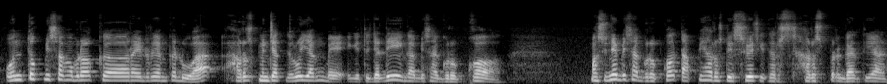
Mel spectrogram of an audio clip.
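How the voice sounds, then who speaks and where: A man giving a vlog product review, explaining points and often rephrasing them. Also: on the high side. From Indonesia. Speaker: motovlogger reviewing gear.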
